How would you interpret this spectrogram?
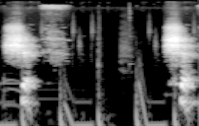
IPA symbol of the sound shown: e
